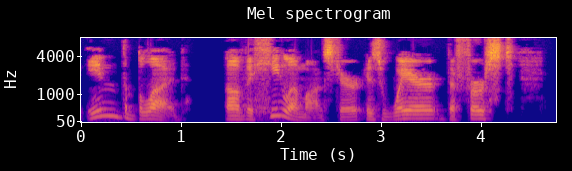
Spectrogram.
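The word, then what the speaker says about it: Gila: hila monster anybody who doesn't know what a hila monster is spelled g l a go ahead and look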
